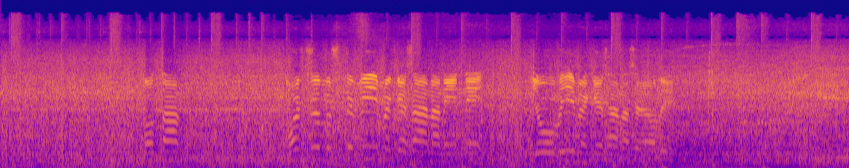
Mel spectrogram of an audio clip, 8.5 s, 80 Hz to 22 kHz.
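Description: Riding a Honda CB900 motorcycle at road speed: heavy wind noise on the microphone over the steady low hum of its inline-four engine, with a man talking through it in several short stretches.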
